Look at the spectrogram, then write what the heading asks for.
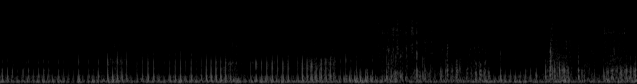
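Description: A domestic cat purring: a fast, even rumble that swells a little every second or two.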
